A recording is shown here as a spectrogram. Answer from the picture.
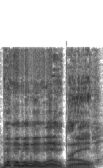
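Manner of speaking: loud, high startled whoas; alarmed whoa. Pretend. Streamer pretends a stranger approaches him in a lot, loud alarmed whoas.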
